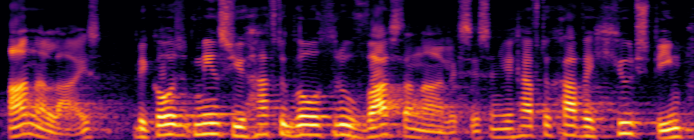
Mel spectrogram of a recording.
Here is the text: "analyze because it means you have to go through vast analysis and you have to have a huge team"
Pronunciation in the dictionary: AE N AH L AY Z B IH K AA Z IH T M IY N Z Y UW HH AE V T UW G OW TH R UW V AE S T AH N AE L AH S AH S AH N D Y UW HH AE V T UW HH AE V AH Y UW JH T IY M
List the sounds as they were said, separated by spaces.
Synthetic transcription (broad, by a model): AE N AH L AY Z B IH K AA Z IH T M IY N Z Y UW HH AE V T UW G OW TH R UW V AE S T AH N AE L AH S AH S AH N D Y UW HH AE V T UW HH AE V AH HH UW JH T IY M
